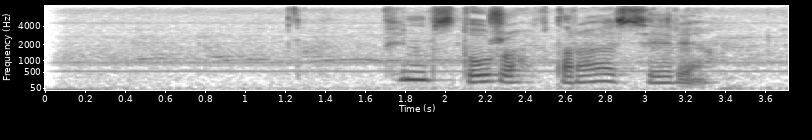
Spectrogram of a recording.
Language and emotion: Russian, neutral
